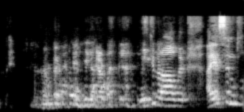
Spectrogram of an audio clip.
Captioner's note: laughter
